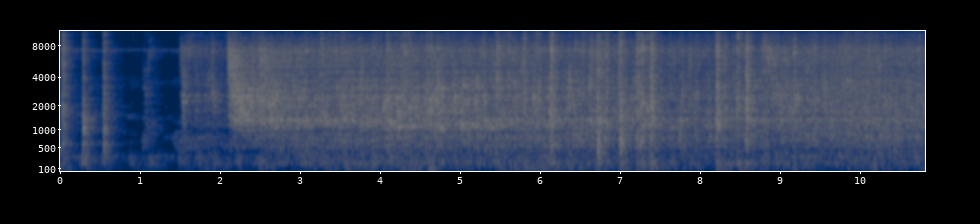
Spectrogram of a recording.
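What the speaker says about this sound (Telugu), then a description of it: "నేనేమో ఒక 2 eggs వేసేస్తున్నా" Eggs dropped into hot oil in a pan for street-style fried rice set off a sudden loud sizzle. After a few clinks, a bright steady hiss continues alone with faint clatter.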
